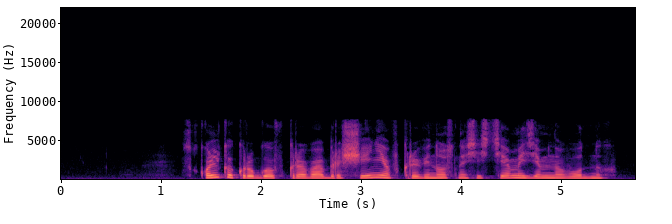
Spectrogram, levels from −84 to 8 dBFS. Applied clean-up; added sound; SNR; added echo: none; none; none; none.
